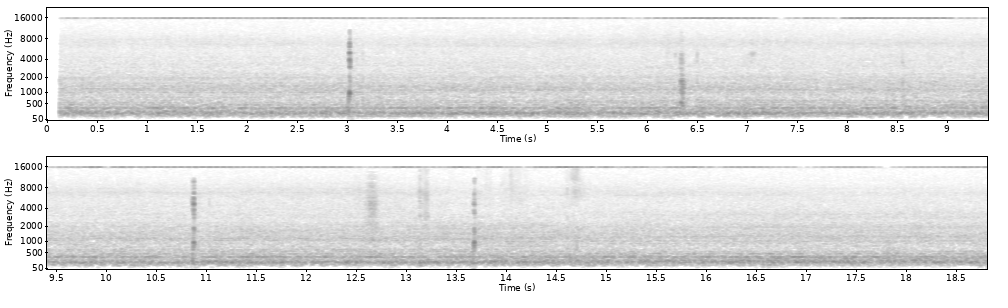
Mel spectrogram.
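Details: Faint, sharp, brief catches recurring every few seconds, about four in under twenty seconds, against quiet room noise: hiccups.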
